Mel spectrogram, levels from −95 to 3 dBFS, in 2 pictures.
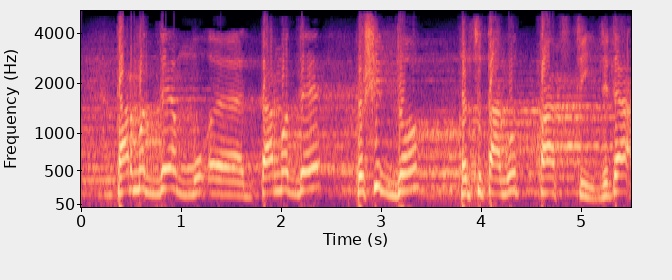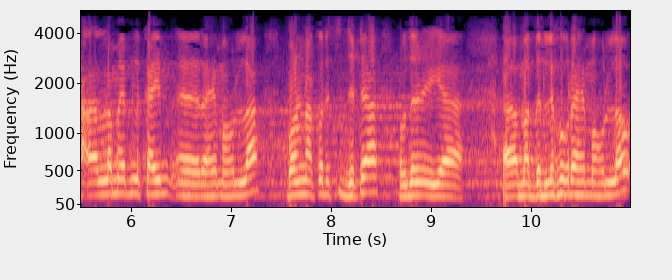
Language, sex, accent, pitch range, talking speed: Bengali, male, native, 180-225 Hz, 105 wpm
